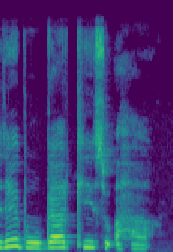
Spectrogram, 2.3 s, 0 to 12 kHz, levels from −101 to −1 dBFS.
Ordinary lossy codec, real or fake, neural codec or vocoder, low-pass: none; real; none; 10.8 kHz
